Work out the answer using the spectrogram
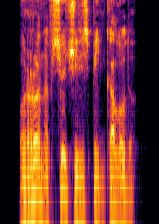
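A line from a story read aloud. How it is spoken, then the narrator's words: Gruff mutter. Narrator (Russian): буркнул Джордж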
